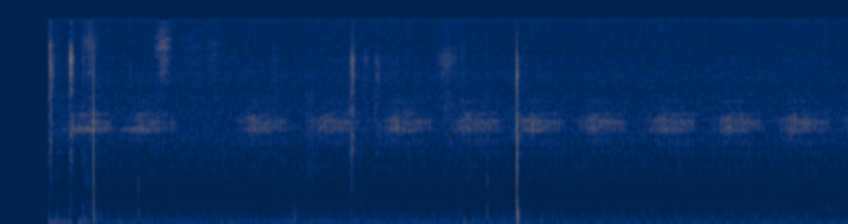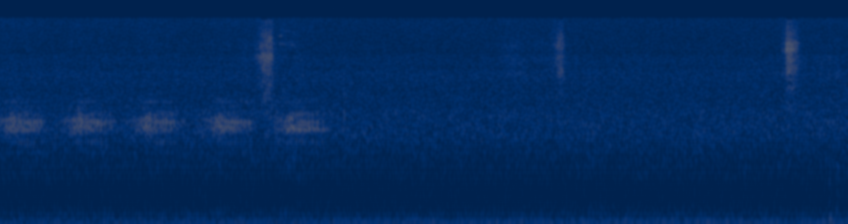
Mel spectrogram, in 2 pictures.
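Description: An aquarium frog sings a steady train of short, buzzy mid-pitched pulses over a low hum.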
